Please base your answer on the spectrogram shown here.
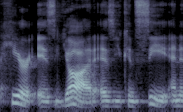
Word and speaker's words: Yod: And it is commonly known as the Yod, so it makes the Y sound. It's pronounced just like the letter Y.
